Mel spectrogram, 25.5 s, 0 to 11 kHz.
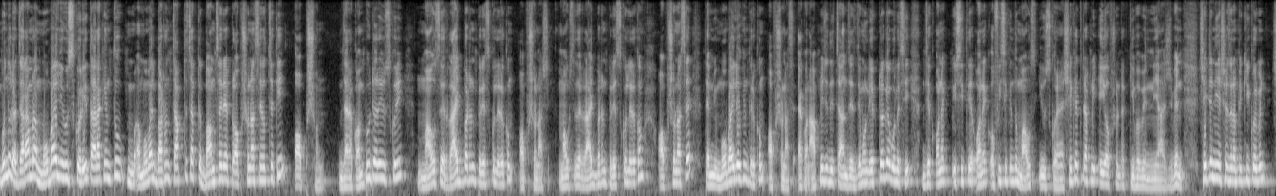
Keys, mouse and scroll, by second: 8.8 right click, 9.9-10.9 right drag, 11.1 right click, 11.7 right click, 12.7 right click, 13.5 click.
